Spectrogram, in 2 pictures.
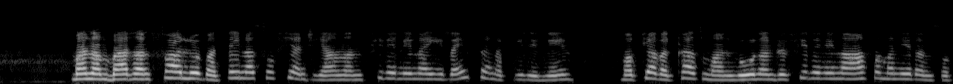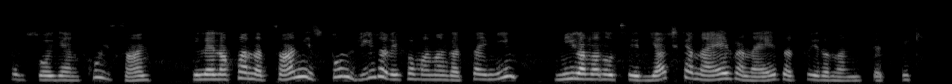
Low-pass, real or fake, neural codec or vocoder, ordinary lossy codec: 7.2 kHz; fake; codec, 16 kHz, 4 kbps, FreqCodec, smaller model; Opus, 24 kbps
